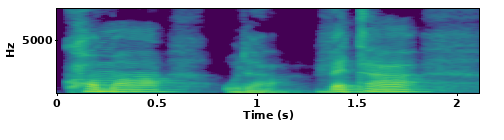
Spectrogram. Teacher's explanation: Ist die Silbe geschlossen, wie zum Beispiel in Komma oder Wetter, wird der Vokal kurz gesprochen · Term: geschlossene Silbe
